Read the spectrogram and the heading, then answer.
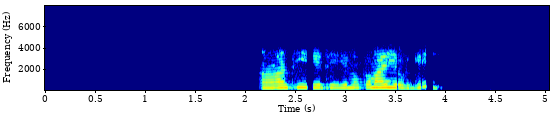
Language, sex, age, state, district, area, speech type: Dogri, female, 60+, Jammu and Kashmir, Reasi, rural, conversation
